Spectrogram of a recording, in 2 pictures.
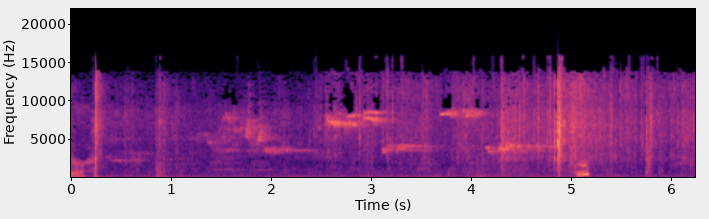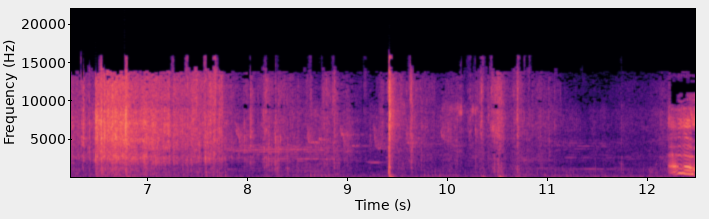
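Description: Footsteps and rustling through woodland undergrowth, with faint bird chirps between about two and four seconds in. About five seconds in comes a short pitched vocal sound, followed by a burst of rustling among leaves and a sharp click near the end.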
